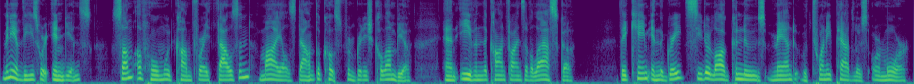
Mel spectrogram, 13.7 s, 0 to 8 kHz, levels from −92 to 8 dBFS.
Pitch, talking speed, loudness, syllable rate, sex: 160 Hz, 175 wpm, -18 LUFS, 4.9 syllables/s, female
